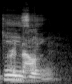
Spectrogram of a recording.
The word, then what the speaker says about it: Giesing: So my last name is G-I-E. So the I is silent because it's German. So and it's then you Giesing.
